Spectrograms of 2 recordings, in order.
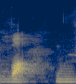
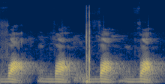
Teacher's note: वाह जब बोलेंगे हल्का सा वहां रुक जाना, वाह बोलने के साथ हल्का सा रुकें। वाह, तो वाह में देखें ऊपर वाला दांत और नीचे वाला होठ आपस में मिलता है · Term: दंतोष्ठ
